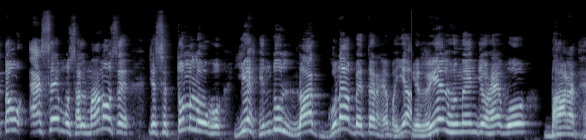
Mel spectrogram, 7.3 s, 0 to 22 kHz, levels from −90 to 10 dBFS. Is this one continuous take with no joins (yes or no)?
no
